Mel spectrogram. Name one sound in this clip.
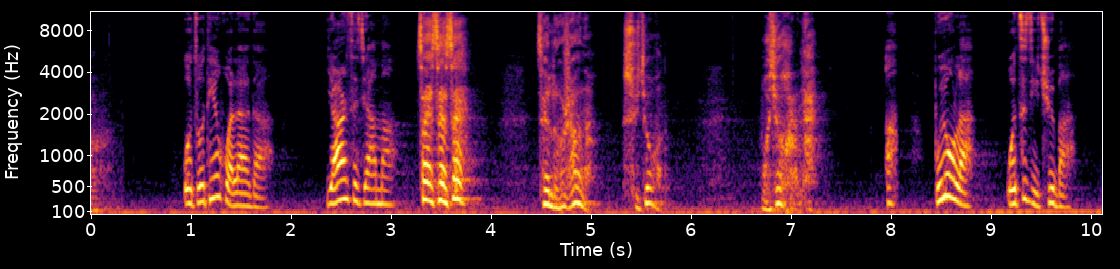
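A young woman answers brightly nearby.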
